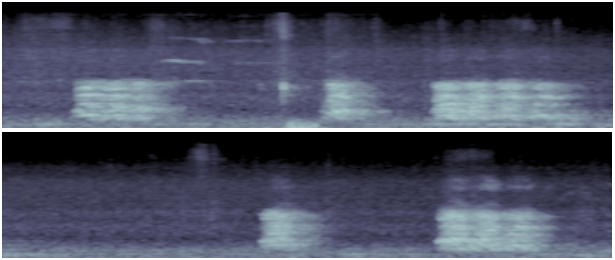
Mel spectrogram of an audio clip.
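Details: Pirat, a five-month-old German Shepherd puppy, barks in short, harsh bursts: five barks over eight seconds, the third drawn out and doubled, with quiet pauses between them and a low hum beneath.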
